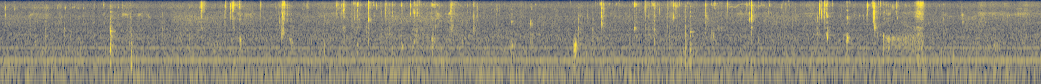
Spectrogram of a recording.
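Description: Close-miked eating sounds: chewing of luchi (puffed fried bread) with chana dal, eaten by hand, heard as many short, irregular wet clicks and smacks. A steady low hum runs underneath.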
